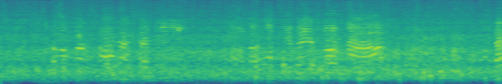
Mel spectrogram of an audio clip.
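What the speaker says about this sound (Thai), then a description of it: "ตอนนี้พวกเราอยู่ที่น้ำตกลำเกียว" Water rushes and splashes steadily nearby at Lam Kiao waterfall in Khiri Mat, Sukhothai, Thailand, a broad flowing hiss with small spattering bursts; a voice speaks faintly over it.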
